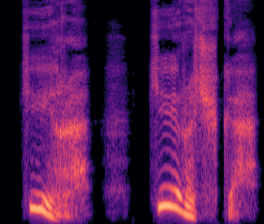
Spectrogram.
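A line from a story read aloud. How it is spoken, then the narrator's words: Whispered. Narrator (Russian): зашептал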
